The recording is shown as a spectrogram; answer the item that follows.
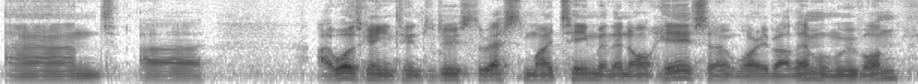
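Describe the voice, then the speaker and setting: A middle-aged man who is a university researcher, giving a conference presentation in an informal, hesitant, halting way. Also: lowish voice, fairly even intonation, a little mellow. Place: lecture room with seated audience.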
